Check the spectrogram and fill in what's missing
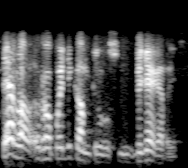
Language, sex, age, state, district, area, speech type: Kashmiri, male, 45-60, Jammu and Kashmir, Srinagar, rural, conversation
